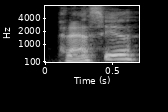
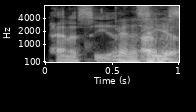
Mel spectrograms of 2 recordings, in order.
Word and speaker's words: panacea: uh AI is not a pan panasia is that how you say it I remember Panacea p Panacea yeah um you know put the wrong emphasis on the wrong the wrong I I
